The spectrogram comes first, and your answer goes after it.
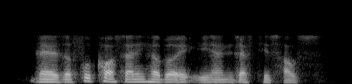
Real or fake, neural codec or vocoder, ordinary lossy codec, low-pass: fake; codec, 16 kHz, 0.5 kbps, FunCodec, trained on Chinese and English, 25 frames a second; AAC, 16 kbps; 7.2 kHz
